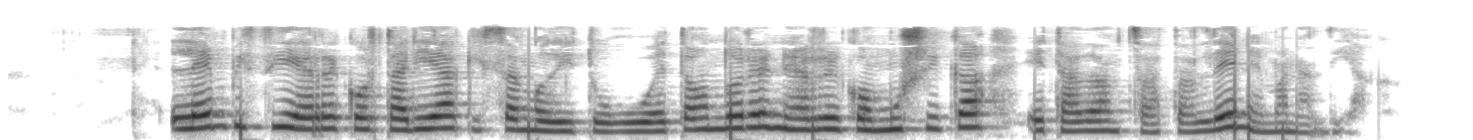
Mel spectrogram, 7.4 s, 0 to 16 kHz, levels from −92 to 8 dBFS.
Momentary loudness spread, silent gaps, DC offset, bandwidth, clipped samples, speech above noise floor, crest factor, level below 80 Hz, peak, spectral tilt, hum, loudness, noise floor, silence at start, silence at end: 11 LU; none; under 0.1%; 8 kHz; under 0.1%; 53 dB; 16 dB; -60 dBFS; -4 dBFS; -3.5 dB/octave; none; -21 LUFS; -74 dBFS; 0.85 s; 0.65 s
